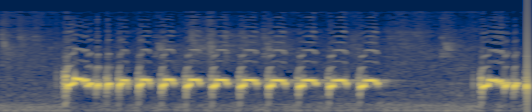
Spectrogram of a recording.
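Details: Loud local zebra dove lure song aimed at making rival doves answer at once: a long phrase of about twelve rapid, rolling coos, starting with an upswept note, then a new phrase beginning.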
